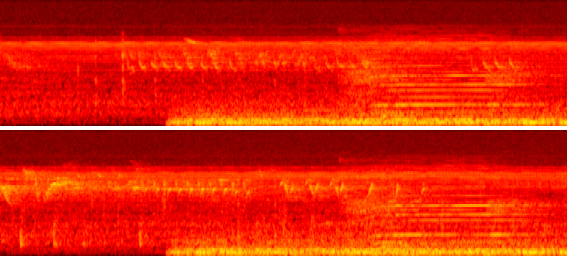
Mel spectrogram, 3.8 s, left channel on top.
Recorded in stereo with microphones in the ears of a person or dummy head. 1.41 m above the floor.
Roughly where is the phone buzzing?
Left.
